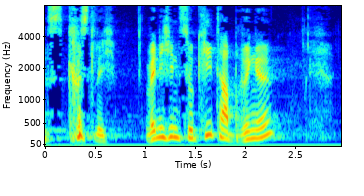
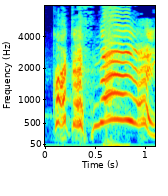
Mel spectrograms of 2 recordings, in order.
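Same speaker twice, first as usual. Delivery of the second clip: put-on high, loud, very slow child's shout; drawn-out high child yell; crowed child shout; 12 dB louder than usual. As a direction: bellow it across the Kita like a little boy. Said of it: "kräht der so".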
